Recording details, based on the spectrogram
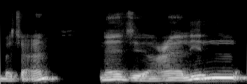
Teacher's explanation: Qalqalah kecil karena berada di pertengahan bacaan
